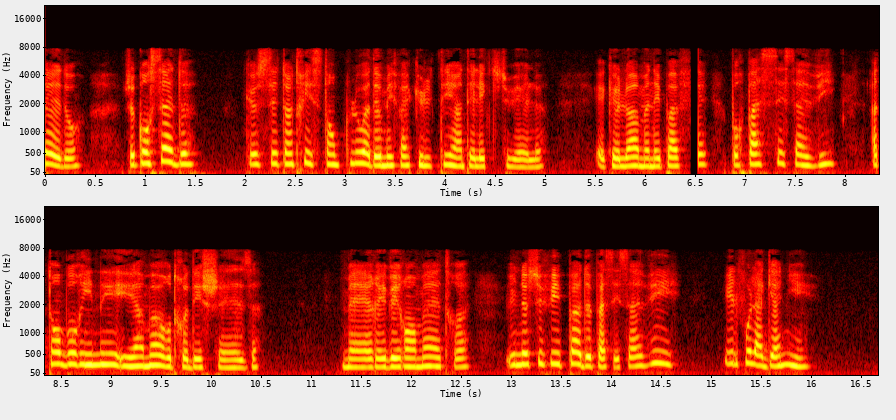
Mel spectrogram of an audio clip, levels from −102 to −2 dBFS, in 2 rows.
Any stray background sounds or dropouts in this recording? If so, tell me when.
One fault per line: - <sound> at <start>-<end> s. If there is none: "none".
- dropout at 6.4-6.5 s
